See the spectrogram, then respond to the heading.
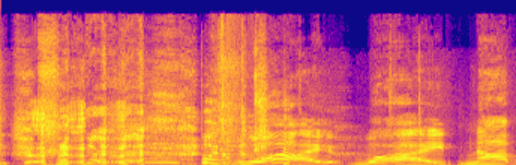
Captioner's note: laugh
